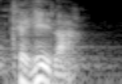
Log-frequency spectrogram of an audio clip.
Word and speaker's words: Tehillah: Here's the last one, Tehillah. I'll spell it. T-E-H-I-L-L-A-H.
